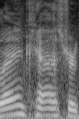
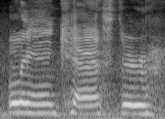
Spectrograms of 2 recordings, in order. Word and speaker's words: Lancaster: Hey, Dakman, it's not Lancaster. You're saying it wrong. It's Lancaster. And so I am from South Jersey, and we do say things differently. So we say Lancaster, However, you talk to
